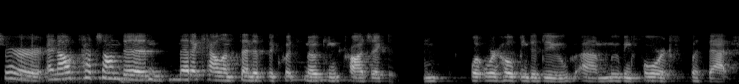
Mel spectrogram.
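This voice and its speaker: A woman's voice: on the low side, moderate pace. A woman physician giving a conference talk and answering questions, in a conversational way with frequent fillers and restarts. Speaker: physician presenter. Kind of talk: conference presentation with Q&A. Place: conference room. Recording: phone-like echoey room sound.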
